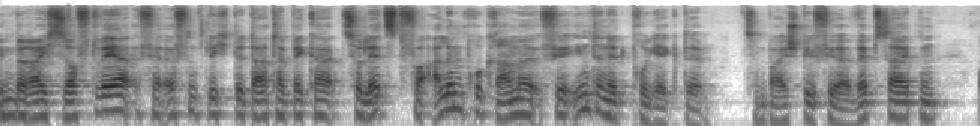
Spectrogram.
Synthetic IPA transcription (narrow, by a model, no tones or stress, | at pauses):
ʔɪmbəʁaɪçz̥ɔftv̥ɛːɐfɛɐʔœfn̩tlɪçtədaːtʰabɛkɐt͡suːlɛt͡stfoːɐʔaləmpʁ̥oɡʁaməfyːɐʔɪntɐnɛtpʁ̥ojɛktə | t͡sʊmbaɪʃpiːlfyːɐvɛpz̥aɪtn̩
